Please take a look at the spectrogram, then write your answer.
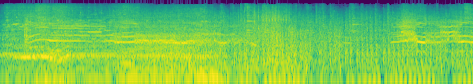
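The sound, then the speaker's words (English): Rapid bursts of machine gun fire crackle through a loud, dense film action scene mix with a roaring engine and booming effects, the shots rattling steadily in the middle of the scene. “She grabs the machine gun as they pass each other and...”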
